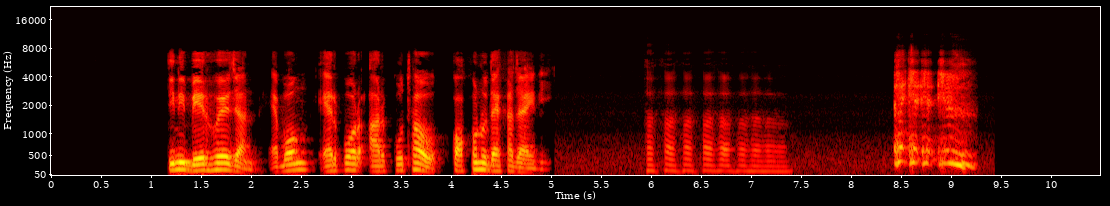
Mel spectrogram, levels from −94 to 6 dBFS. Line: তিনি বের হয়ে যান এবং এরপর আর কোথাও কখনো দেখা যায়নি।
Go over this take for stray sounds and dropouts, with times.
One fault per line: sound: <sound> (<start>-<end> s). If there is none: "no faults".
sound: laugh (5.9-7.5 s)
sound: throat clearing (8.4-9.3 s)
